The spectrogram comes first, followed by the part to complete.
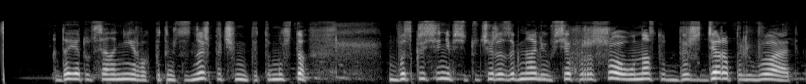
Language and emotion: Russian, angry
